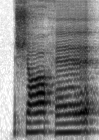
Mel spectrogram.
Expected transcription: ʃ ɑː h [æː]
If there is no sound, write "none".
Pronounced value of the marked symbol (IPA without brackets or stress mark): æː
